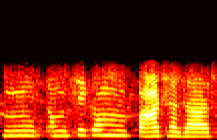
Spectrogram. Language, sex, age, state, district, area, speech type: Urdu, female, 60+, Uttar Pradesh, Lucknow, urban, conversation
